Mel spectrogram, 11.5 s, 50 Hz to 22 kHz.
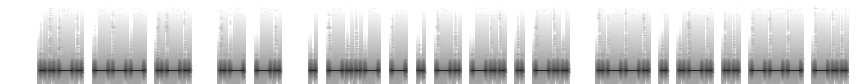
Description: Morse code, heard as a keyed tone, about 20 wpm, 700 Hz. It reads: FOR AN EXTENDED PERIOD
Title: Sets of 6 Words - 20wpm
